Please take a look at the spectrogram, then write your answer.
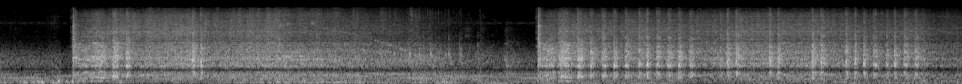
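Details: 1994–98 Ford Mustang that starts then dies (owner suspects coil or lost current), cranked with ether added: two spells of steady cranking with rhythmic compression pulses, never catches or picks up; cranks without starting, anti-theft key issue also suspected.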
